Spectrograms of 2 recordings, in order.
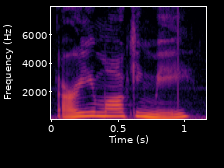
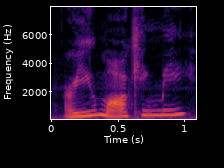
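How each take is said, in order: First: Said in the usual way. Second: Shrill-rising accusing question; indignant high challenge. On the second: Real, not acted. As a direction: pitch jumps way up on the last try. Repeats question angrily at officials.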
